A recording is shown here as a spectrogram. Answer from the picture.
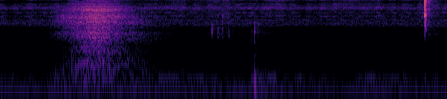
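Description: Quiet pause between spoken phrases, with one soft breath-like hiss about half a second in and a faint tick later on.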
